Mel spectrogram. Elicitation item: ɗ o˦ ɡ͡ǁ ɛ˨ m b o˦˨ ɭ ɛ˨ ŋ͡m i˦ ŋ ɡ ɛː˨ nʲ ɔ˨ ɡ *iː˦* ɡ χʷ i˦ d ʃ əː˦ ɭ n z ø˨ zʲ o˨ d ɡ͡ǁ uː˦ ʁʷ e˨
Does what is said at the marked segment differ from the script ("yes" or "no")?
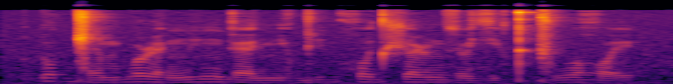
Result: no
